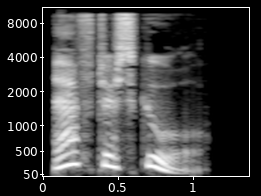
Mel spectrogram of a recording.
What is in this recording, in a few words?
"after school", uk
